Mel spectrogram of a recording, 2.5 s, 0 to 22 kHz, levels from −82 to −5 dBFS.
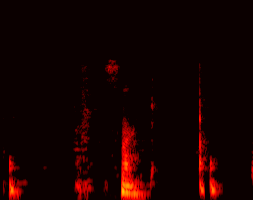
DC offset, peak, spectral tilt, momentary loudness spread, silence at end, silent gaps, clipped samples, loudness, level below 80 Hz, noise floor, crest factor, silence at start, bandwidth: under 0.1%; -26 dBFS; -7.5 dB/octave; 20 LU; 0.35 s; none; under 0.1%; -48 LUFS; -66 dBFS; -68 dBFS; 22 dB; 0.1 s; 7.4 kHz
